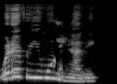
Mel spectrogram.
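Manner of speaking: calm easygoing tone. A parent showing how they answer their kids in the morning, in a very calm voice. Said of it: "My voice is very calm".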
